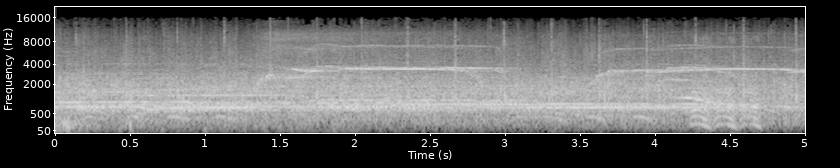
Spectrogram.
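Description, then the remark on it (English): Conference audience applause for the leadership of two organisers rolls on steadily for the whole five seconds, a dense, even clatter of many hands, with a couple of rising whoops and cheers riding over it. “Come on, no golf clap.”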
